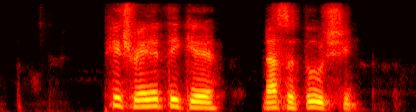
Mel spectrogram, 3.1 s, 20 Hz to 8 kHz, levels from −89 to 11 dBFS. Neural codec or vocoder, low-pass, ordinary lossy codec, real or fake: codec, 16 kHz in and 24 kHz out, 0.6 kbps, FocalCodec, streaming, 2048 codes; 7.2 kHz; AAC, 32 kbps; fake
